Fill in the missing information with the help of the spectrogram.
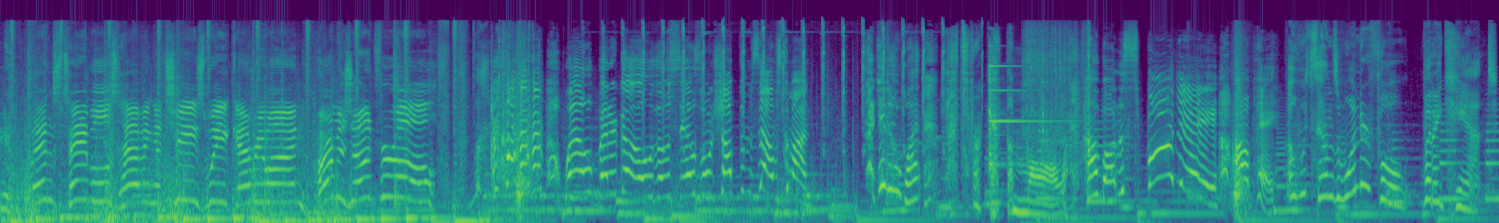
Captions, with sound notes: Lynn's Table's having a Cheese Week, everyone! Parmesan for all! [laughing] Well, better go. Those sales won't shop themselves! Come on! You know what, let's forget the mall. How about a spa day? I'll pay. Oh, that sounds wonderful, but I can't.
